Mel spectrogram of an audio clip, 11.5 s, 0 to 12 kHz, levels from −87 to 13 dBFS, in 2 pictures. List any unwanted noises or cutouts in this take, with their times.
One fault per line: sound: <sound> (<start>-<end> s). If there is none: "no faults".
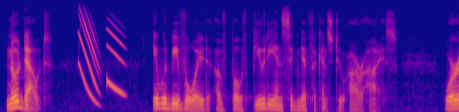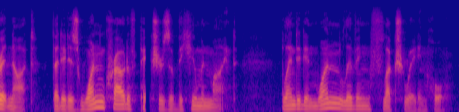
sound: chirp (1.0-1.6 s)
sound: dropout (7.5-7.6 s)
